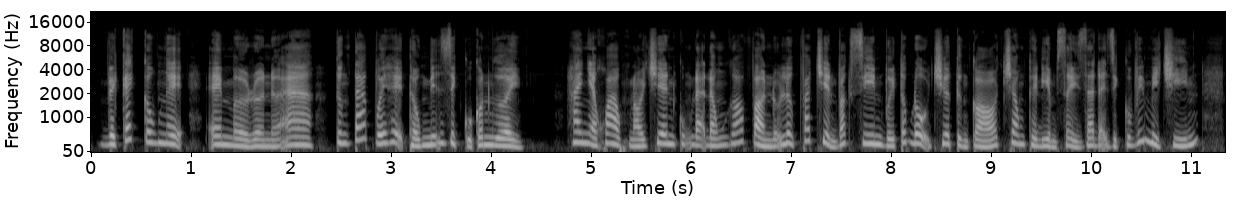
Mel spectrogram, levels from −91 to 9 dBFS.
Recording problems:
none

